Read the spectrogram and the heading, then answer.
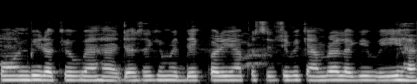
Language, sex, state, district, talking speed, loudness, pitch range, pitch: Hindi, female, Bihar, Katihar, 275 wpm, -16 LUFS, 190-200 Hz, 195 Hz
